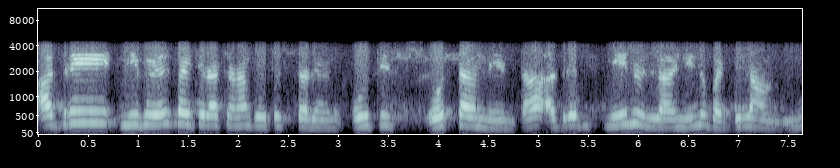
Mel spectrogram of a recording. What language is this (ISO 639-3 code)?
kan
